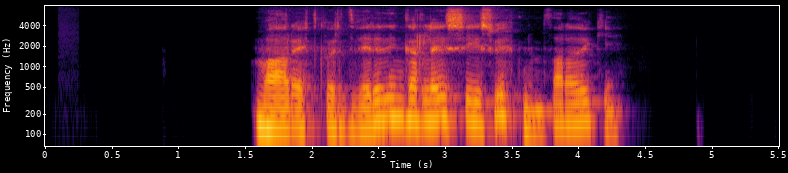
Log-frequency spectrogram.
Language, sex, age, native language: Icelandic, male, 30-39, Icelandic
